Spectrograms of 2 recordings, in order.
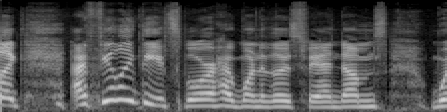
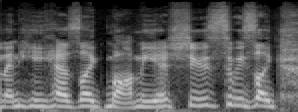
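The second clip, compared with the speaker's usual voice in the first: ordinary talk, nothing marked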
